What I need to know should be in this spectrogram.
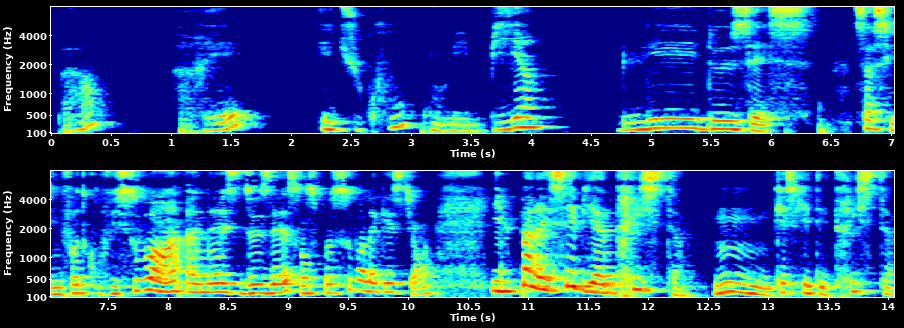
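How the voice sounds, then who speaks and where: A woman's voice: lowish voice, lively intonation, measured pace, a little mellow. A woman teacher walking children through a spelling exercise, patient and step by step, asking them questions as she goes. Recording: roomy echo.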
